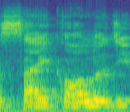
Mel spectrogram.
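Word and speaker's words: psychology: बाकी जो चीज है जैसे साइकोलॉजी में पी साइलेंट है तो ये जिस भाषा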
